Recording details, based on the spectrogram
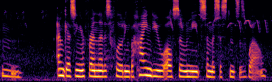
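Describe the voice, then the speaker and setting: An actress playing a friendly, brisk woman medium who runs a haunted house, chatty and matter-of-fact in an audio roleplay. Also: mid-range voice, fairly even intonation, a little mellow, natural voice. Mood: knowing, composed.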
